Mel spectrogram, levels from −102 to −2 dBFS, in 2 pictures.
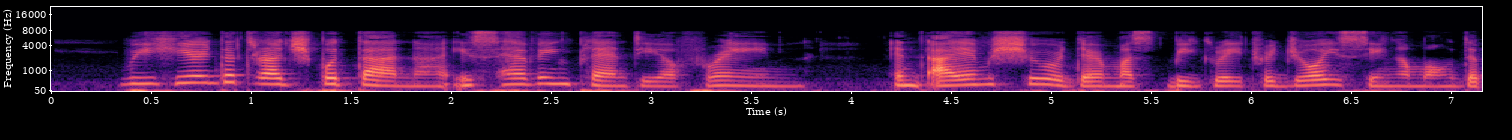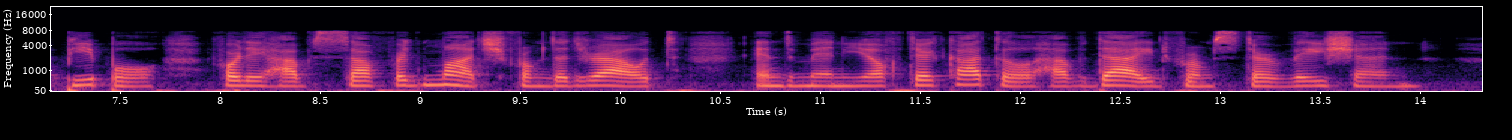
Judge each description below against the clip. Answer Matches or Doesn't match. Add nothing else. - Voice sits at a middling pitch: Doesn't match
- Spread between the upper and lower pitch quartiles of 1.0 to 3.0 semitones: Doesn't match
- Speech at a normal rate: Matches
